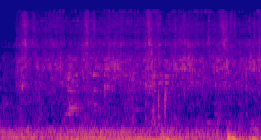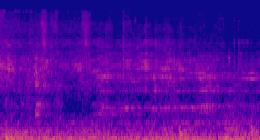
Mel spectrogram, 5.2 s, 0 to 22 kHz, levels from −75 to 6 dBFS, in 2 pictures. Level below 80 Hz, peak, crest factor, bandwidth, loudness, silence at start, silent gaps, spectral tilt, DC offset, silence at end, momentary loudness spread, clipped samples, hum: -36 dBFS; -14 dBFS; 18 dB; 16 kHz; -34 LUFS; 0 s; none; -3.5 dB/octave; under 0.1%; 0 s; 6 LU; under 0.1%; none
